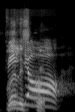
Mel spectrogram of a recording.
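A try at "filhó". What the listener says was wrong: with an accent on the O. Different.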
